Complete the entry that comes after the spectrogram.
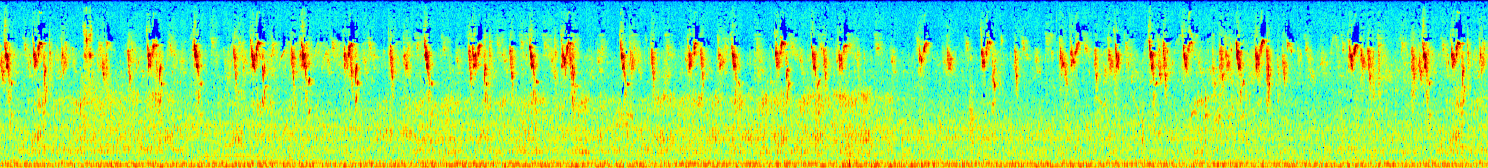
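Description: Small birds chirping steadily, with short high chirps two or three a second.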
